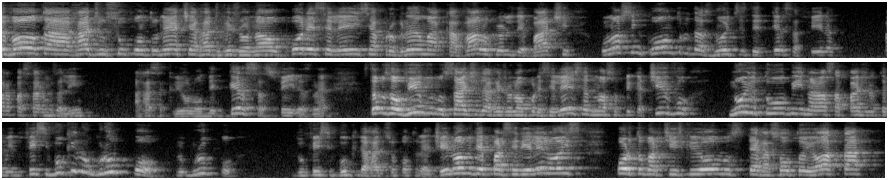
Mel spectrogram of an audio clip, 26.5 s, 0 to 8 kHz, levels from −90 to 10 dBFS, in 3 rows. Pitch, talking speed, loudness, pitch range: 230 Hz, 165 wpm, -24 LUFS, 190-265 Hz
